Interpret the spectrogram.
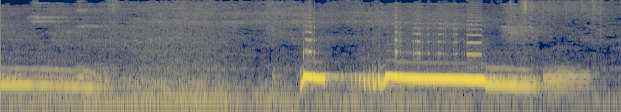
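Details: Singing spotted dove: a soft low coo fades out, then after a pause a sharp note leads into a fluttering roll and a long, loud, level coo that slowly drops in pitch and ends in a brief double note.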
